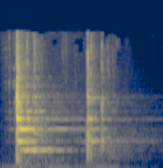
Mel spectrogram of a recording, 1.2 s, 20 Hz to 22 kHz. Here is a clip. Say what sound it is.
Wood Fall
Me dropping a wooden batten on my driveway at various heights. I did it around 21:30 so there would be no traffic or bird noises etc. Nice clean sound.
If not, that's fine 😊
The more the merrier. Thanks
drop, dropping, fall, falling, floor, hit, impact, plank, planks, wood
